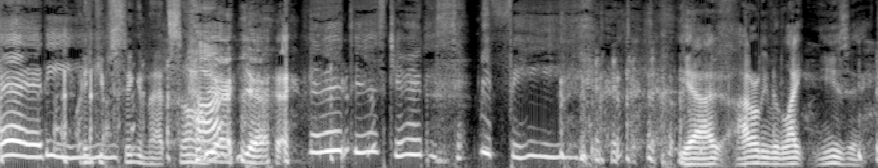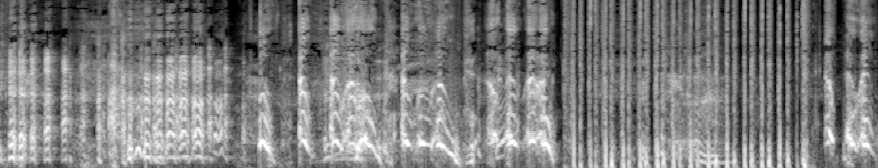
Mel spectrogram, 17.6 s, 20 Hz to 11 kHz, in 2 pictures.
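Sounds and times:
person mimicking police dogs barking outside a car: 0:00.0 - 0:01.2, 0:11.4 - 0:17.5
laughter: 0:00.0 - 0:03.8, 0:05.5 - 0:07.2, 0:08.5 - 0:14.0
speech: 0:00.1 - 0:14.4.

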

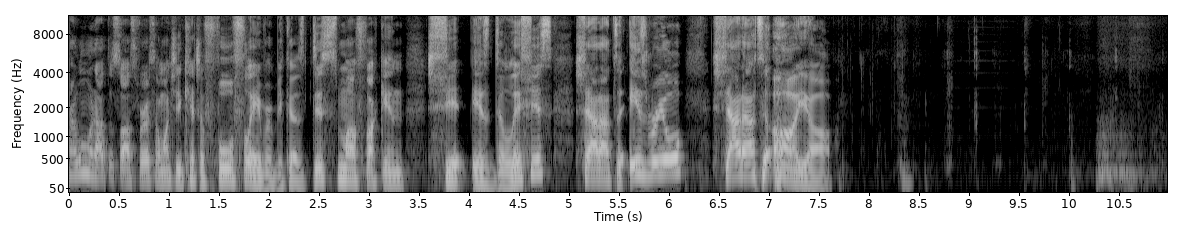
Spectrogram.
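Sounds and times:
speech: 0:00.0 - 0:08.4
chewing a flaky baked savory burekas pastry: 0:07.1 - 0:10.9
crunchy bites of a savory burekas pastry: 0:07.1 - 0:10.9.

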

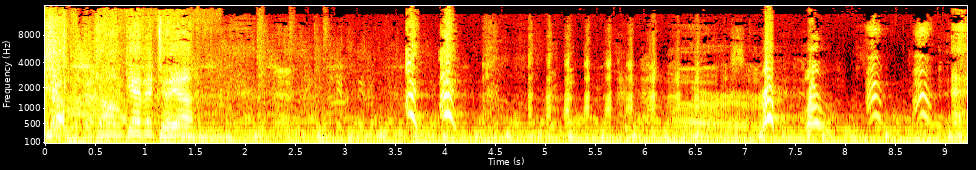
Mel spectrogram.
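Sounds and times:
laughter: 0:00.0 - 0:08.0
steady low hum: 0:00.0 - 0:09.2
speech: 0:00.1 - 0:01.6
person imitating puppies with high yelping barks: 0:07.1 - 0:09.0.

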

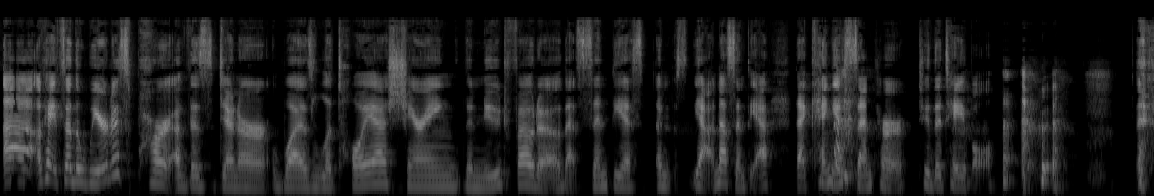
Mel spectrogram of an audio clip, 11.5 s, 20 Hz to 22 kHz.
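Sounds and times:
speech: 0:00.0 - 0:11.5
person coughing: 0:08.4 - 0:08.6, 0:10.0 - 0:10.7
raspy throat clearing: 0:10.0 - 0:10.7.

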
